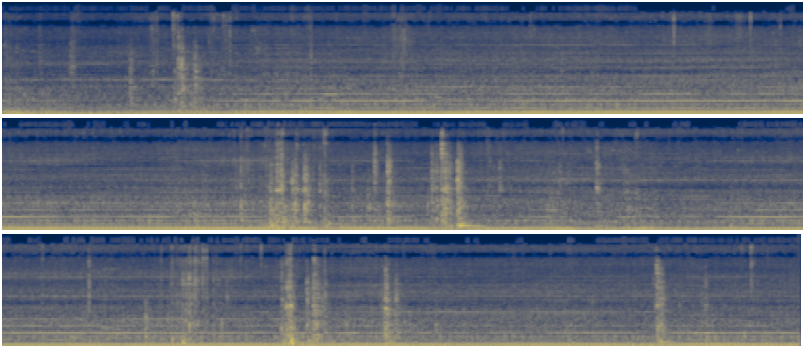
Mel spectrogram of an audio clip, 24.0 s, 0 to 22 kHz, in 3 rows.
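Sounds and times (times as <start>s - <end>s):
diesel engine running: 0.0s - 24.0s
wood and roots cracking: 16.8s - 19.0s.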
